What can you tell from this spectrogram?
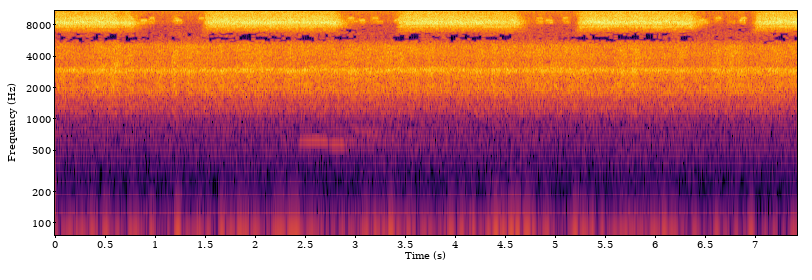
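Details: Crickets and katydids singing together on a summer night: a steady high shrill drone runs underneath while a louder, higher buzzing swells in bursts of one to two seconds, broken by short pauses, with a faint brief low tone midway.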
